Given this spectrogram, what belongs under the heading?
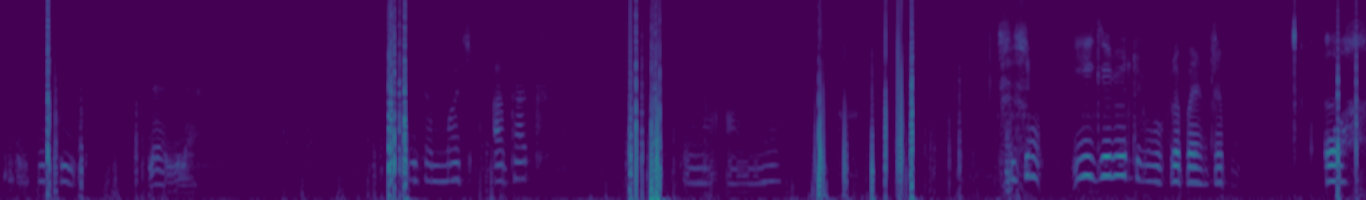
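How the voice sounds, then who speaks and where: A young woman commentating her own gameplay, alternating muttered remarks with loud frustrated outbursts and asides to viewers. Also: medium pitch, slow pace, vocal fry, pauses often, very noisy. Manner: excitable, frustrated outbursts at the game; talks to viewers, asks them to subscribe. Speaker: gaming video creator; student.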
